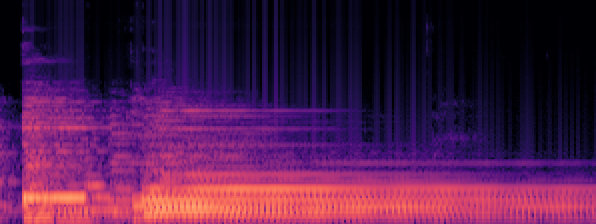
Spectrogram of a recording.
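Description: Electric guitar, a Squier Bullet Mustang, playing a descending run of harmonized sixths, two notes at a time and slid down the neck toward open position; two pairs are struck early on, and the last pair is left to ring out and slowly fade.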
